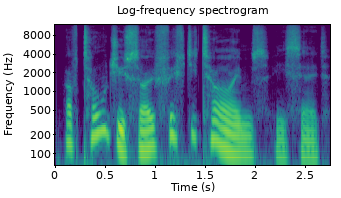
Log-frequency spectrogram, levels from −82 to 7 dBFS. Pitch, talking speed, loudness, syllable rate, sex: 130 Hz, 175 wpm, -17 LUFS, 4.4 syllables/s, male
